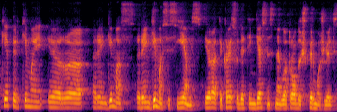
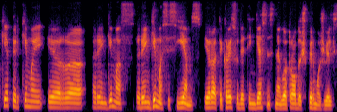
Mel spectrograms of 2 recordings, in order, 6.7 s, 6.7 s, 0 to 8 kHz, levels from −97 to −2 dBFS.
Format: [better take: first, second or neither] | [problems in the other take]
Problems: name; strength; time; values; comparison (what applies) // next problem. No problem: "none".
second | room echo; dies away in 0.6 s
